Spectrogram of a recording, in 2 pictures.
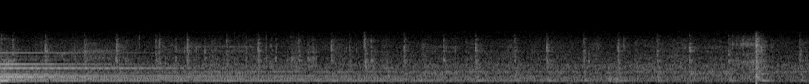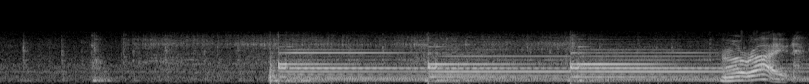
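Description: A black Sessions mantle clock from around 1906 ticks in a steady, even rhythm, with a few louder clunks and ringing tones breaking in toward the end.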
